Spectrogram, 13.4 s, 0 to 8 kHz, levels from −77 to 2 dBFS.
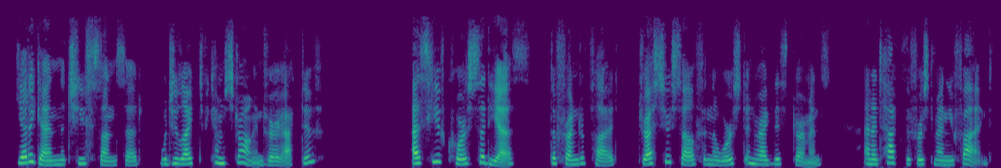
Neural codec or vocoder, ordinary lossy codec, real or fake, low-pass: none; MP3, 48 kbps; real; 7.2 kHz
